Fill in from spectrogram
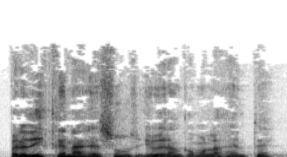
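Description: A man's voice: fairly quick, big-room sound. A man preaching a sermon, telling a story and acting out the voices of the people in it. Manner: animated storyteller acting out voices, wide swings in pitch and volume. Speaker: pastor.

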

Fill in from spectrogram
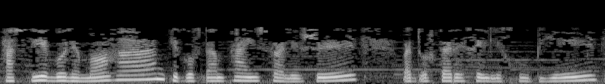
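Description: A woman telling a bedtime story to children on the radio, speaking gently and addressing the kids directly. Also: sits low, faint music behind. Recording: dull dry radio recording.

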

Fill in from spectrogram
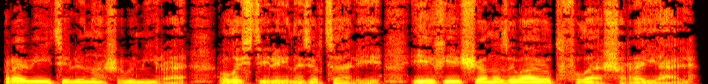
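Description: Storybook mirror-double, male, terse and irritable, low voice that still swings wide, as read by a man. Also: sing-song, takes it slowly, no room sound, studio quality, exaggerated voice. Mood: sullen. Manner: grudging, terse replies. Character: sullen male mirror doppelganger, evasive, irritable. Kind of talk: audiobook character voice.

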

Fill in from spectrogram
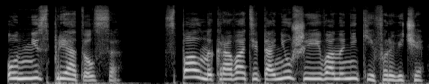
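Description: A woman's voice: high voice, fairly quick, no echo, studio quality, pitched above the performer's own voice, natural voice. A woman voicing a panicky, tearful woman housekeeper, talking frantically. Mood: anxious.

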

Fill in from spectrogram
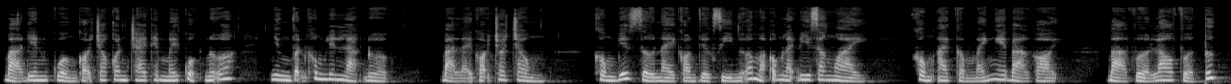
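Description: Husky woman reading a story. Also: lowish voice, darkish tone. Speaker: narrator.

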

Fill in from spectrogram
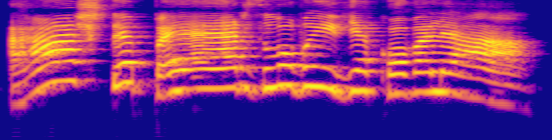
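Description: A sly male devil squeaks and wheedles in a storybook reading, put on by a woman narrator. His voice sits very high and thin. He stretches his words out very slowly. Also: very animated, a bit bright, full character voice. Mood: gloating. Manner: squeaky, wheedling, then pleading. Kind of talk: audiobook character voice.

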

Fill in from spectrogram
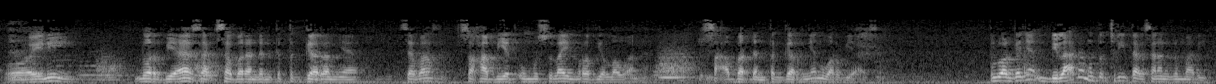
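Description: Male preacher, animated storytelling sermon, echoey hall, faint hum behind. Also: moderate pace. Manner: lively, acts out quoted voices in high pitch. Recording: echoey room with faint background noise.

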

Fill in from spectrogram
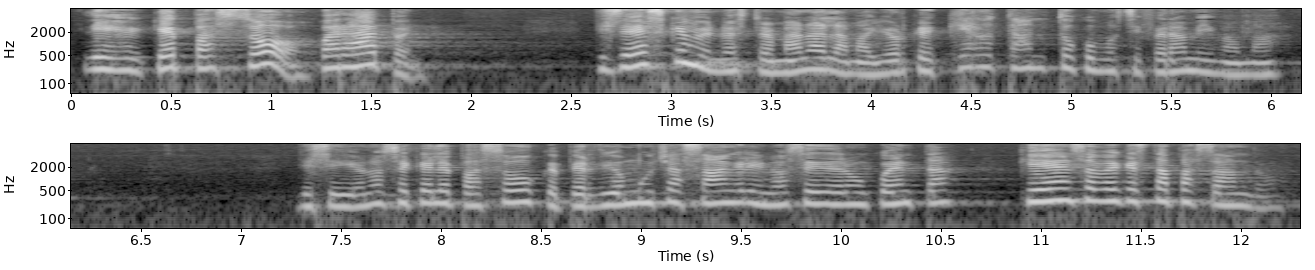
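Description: Middle-aged woman preacher, impassioned and high-pitched, with a long hall echo. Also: normal speed. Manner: impassioned, rising to cries at times. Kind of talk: bilingual sermon. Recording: long reverb in a large hall.

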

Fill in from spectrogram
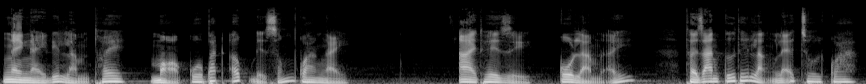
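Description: A man's voice: on the low side, very animated, measured pace, warm tone. A man narrating a horror story with dramatic, emotive storytelling.

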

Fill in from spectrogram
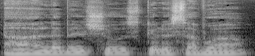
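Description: A man voicing a timid, emotional gentleman who stammers and gushes, in an audiobook reading. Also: medium pitch, monotone, normal speed, breathy edge, close to an everyday voice. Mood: effusive. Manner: stammering, gushing, tearful. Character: timid, emotional middle-aged man, easily flustered.

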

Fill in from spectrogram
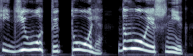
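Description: Woman doing a gruff angry village woman, harsh scolding, high and loud, dry sound. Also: very animated, drawn-out words, dry recording, exaggerated voice. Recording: dry close recording.

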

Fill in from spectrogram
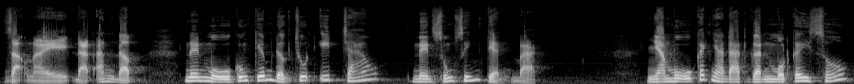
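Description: A man telling a village story with lively, expressive narration. His pitch sits in a middle register. The intonation moves animatedly from line to line. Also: a little slow.

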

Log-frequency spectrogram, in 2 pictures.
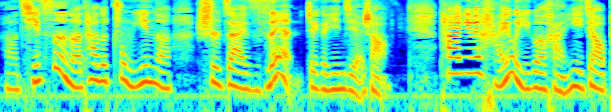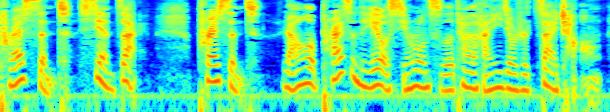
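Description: A woman's voice: lowish voice, animated, moderate pace, dark tone, breathy edge, no room sound. A woman guest teacher on a radio show, explaining English words and pronunciation with example sentences. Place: radio studio. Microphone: studio microphone.

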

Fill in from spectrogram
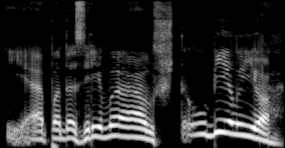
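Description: A man voicing a despairing, guilt-ridden man who speaks slowly and heavily in an audiobook. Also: a little high, very animated, mellow, no echo, clean studio sound, voice pushed up, full character voice. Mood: hopeless. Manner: slow, heavy, hopeless. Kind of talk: audiobook character voice.

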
